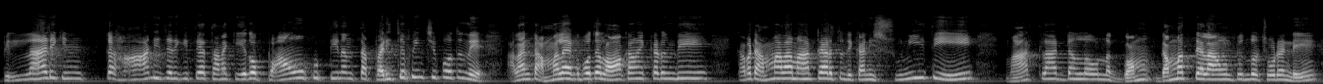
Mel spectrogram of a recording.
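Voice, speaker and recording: A religious discourse speaker telling a sacred story, moving between slow, emphatic lines and quick narration, and chanting verse. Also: medium pitch, a bit bright.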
